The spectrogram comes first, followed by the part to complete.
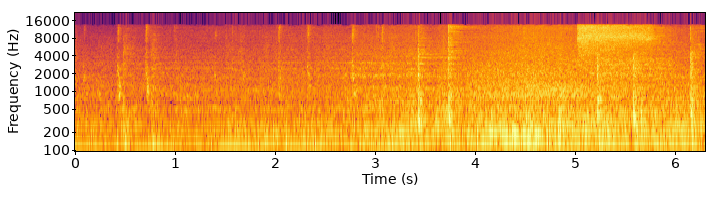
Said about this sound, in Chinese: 火车轰隆轰隆的前进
